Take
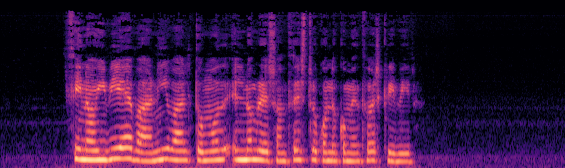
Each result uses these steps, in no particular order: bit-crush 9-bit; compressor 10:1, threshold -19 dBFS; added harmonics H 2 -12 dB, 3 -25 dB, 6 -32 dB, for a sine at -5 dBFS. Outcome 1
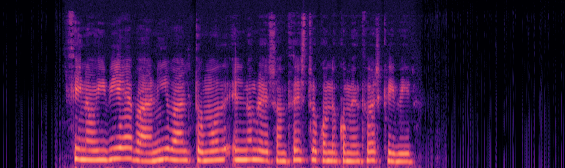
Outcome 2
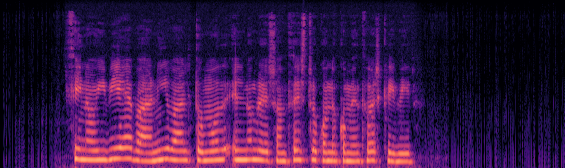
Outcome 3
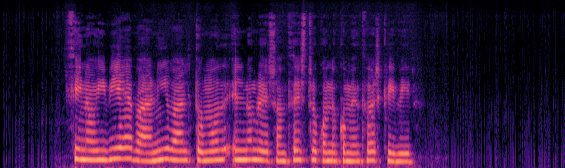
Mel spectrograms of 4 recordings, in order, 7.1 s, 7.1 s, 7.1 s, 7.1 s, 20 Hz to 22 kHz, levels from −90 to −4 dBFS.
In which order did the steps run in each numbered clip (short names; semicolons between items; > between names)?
added harmonics > compressor > bit-crush; compressor > bit-crush > added harmonics; bit-crush > added harmonics > compressor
